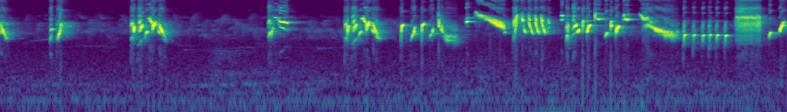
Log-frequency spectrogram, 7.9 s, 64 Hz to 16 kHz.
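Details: Competition recording of a Balkan goldfinch, Carduelis carduelis balcanica, from a 2022 world championship: short twittering bursts at first, then a continuous run of rapid, liquid, tinkling and buzzy high notes.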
